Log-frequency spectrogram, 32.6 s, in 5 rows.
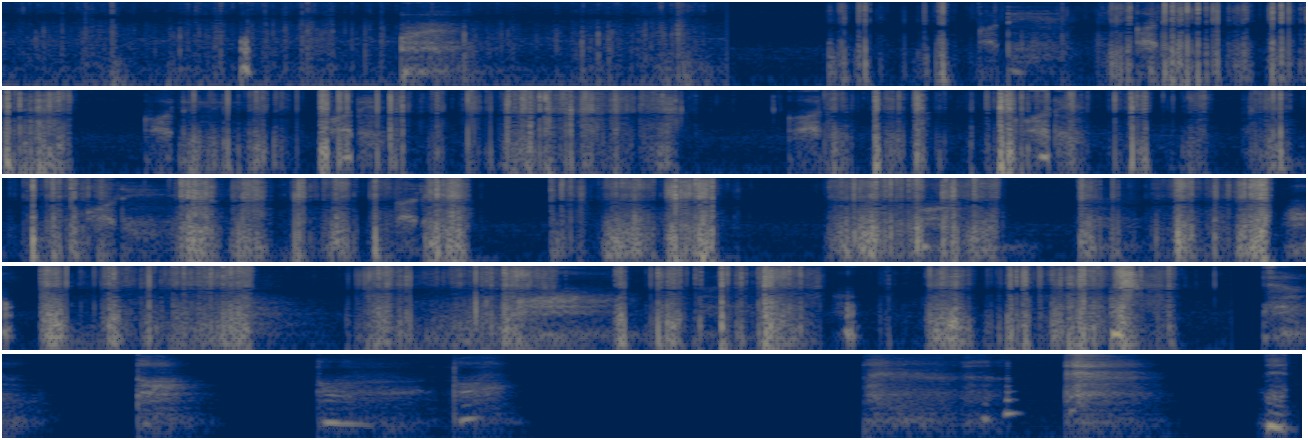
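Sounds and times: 
ear pick scraping inside the ear: 0.0s - 25.6s.

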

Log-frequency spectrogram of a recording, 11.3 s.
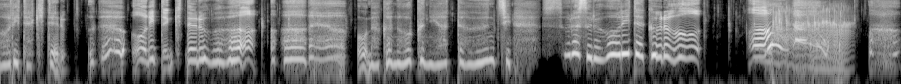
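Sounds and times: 
speech: 0.0s - 11.2s
fart: 9.5s - 10.8s.

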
